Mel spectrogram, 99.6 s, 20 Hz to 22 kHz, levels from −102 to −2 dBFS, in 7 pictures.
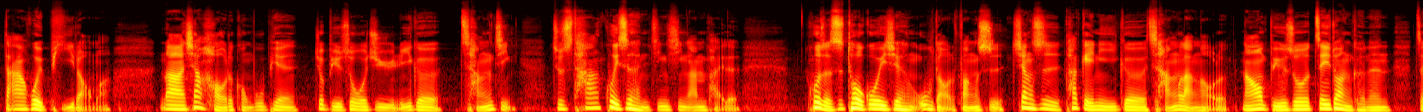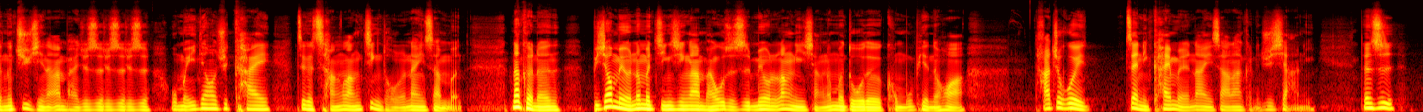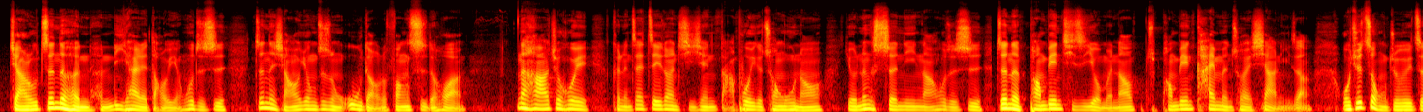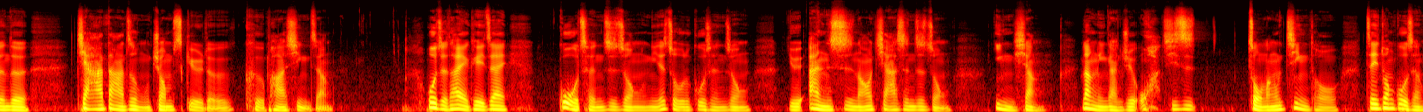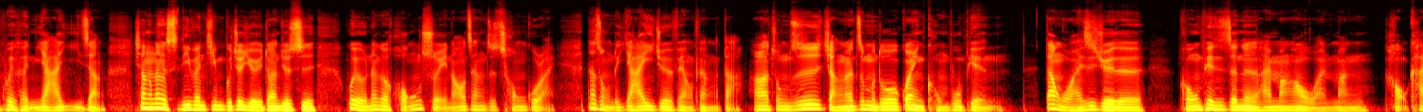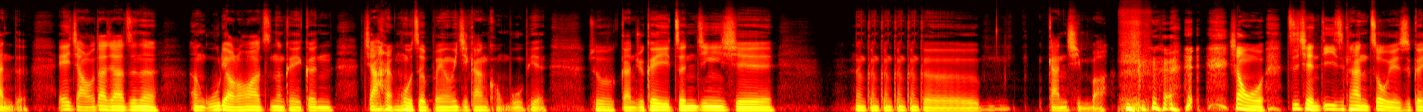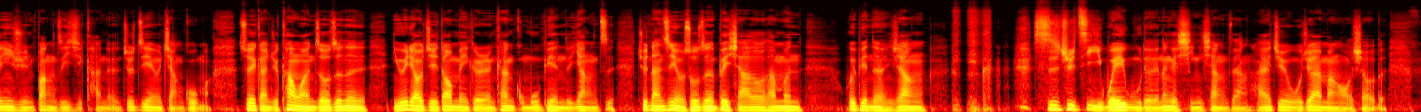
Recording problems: audio stuttering; at 15 s and at 1:20

